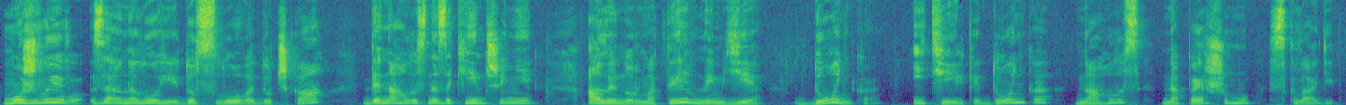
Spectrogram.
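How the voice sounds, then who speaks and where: A woman presenting a scripted television lesson on word stress, speaking carefully and stressing each word deliberately. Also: mid-range voice, warm tone. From Ukraine. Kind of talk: scripted educational talk.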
